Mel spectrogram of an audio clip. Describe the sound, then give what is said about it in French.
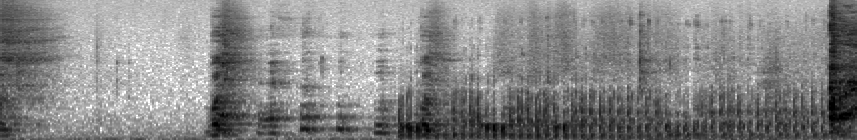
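A dog vocalizes as its owner gets angry at it: a few short grunting bursts, then a sustained, rumbling growl-like moan that carries on to the end, fairly loud and alone. “Je vais tout de suite faire l'interview du chien. Qu'est-ce que tu as à dire, le chien?”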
